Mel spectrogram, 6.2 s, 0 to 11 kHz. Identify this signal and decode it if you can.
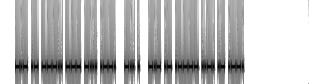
Morse code, heard as a keyed tone, about 42 wpm, 700 Hz. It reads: KA8OBP DE KA1FAP
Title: USA Callsign DE Callsign - 6 Characters - 45wpm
